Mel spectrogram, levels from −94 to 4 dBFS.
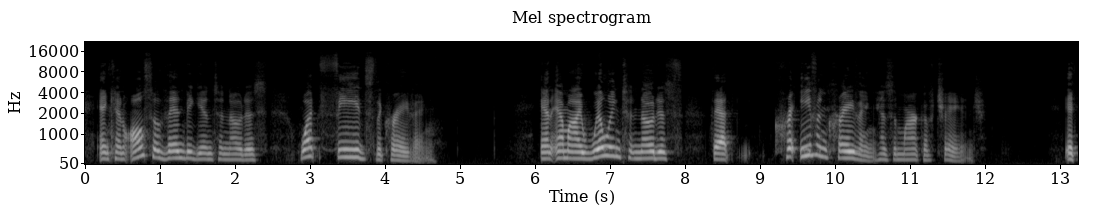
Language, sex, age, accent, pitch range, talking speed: English, female, 60-79, American, 150-210 Hz, 120 wpm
